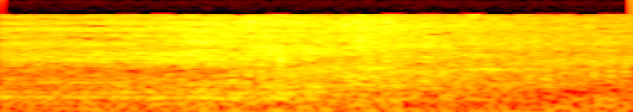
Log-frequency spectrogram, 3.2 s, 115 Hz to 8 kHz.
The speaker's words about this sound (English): Here comes a truck. This is... I think it's more of a whim. One of those 18-wheelers without the 18 wheels. This is going by.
